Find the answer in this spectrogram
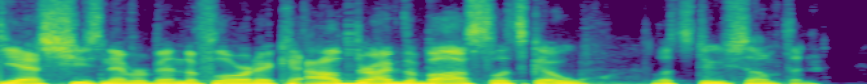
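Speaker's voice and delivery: plain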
